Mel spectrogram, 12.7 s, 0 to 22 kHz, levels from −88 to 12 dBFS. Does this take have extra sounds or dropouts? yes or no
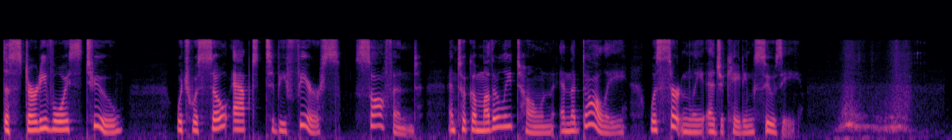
yes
